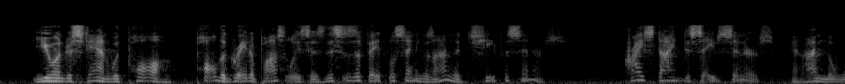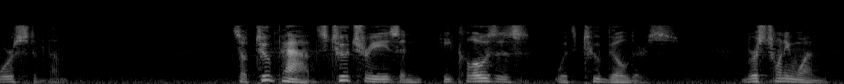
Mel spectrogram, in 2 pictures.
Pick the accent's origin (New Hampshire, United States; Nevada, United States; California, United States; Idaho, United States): California, United States; Anaheim; You know, I grew up in Orange County. I grew up in Anaheim. And I grew up in Anaheim before, you know, there was a whole lot of development going on.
